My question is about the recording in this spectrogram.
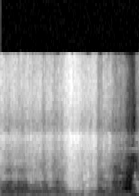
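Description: Almost silent: a faint, soft rustle of a thin plastic bag wrapped around a frozen block of grated carrot as it is handled, a little stronger about a second in.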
